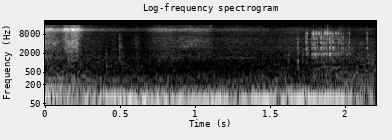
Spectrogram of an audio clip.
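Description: Low engine and road rumble inside a car's cabin at low speed, with a few faint clicks and a brief rustling scrape near the end.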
